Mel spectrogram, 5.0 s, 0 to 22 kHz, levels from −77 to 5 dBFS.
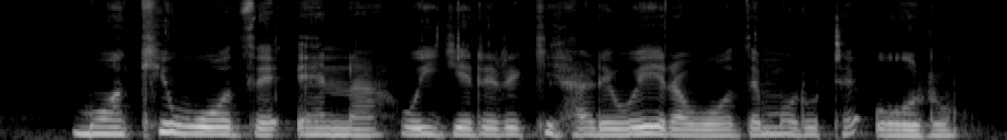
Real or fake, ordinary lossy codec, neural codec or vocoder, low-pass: fake; none; vocoder, 44.1 kHz, 128 mel bands every 256 samples, BigVGAN v2; none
